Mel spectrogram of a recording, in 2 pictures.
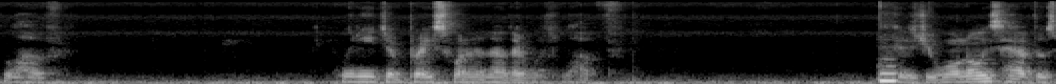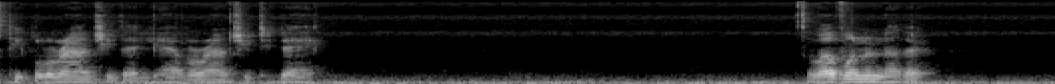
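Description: A middle-aged man talks calmly and close to the microphone, with pauses.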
